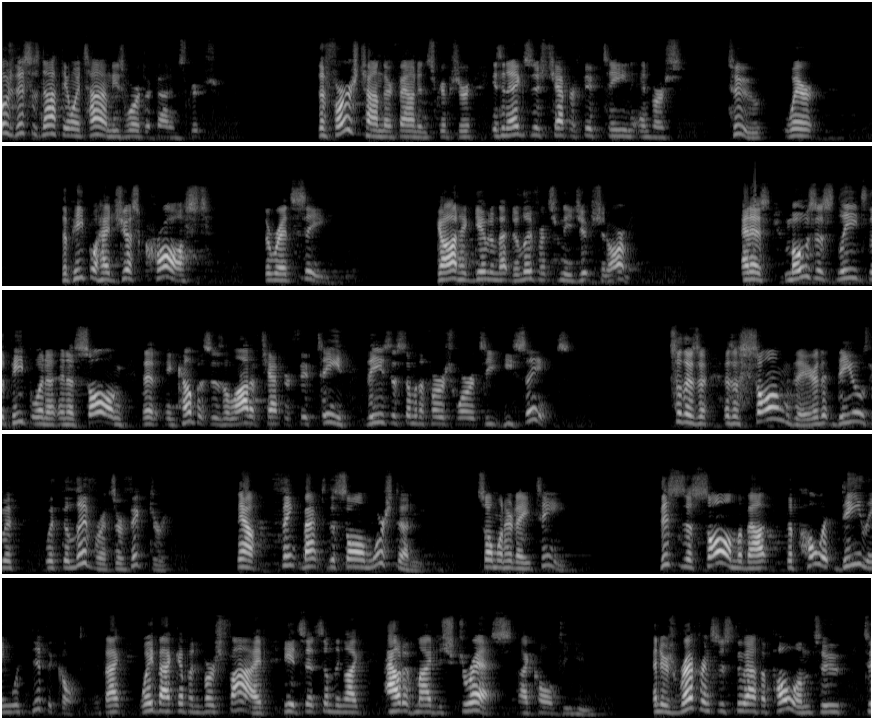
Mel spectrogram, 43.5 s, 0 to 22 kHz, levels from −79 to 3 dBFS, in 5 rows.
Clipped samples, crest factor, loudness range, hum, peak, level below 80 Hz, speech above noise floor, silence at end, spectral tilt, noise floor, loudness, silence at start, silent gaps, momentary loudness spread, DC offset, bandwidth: under 0.1%; 24 dB; 7 LU; none; -4 dBFS; -84 dBFS; 57 dB; 0 s; -3.5 dB/octave; -85 dBFS; -27 LUFS; 0 s; none; 15 LU; under 0.1%; 8.4 kHz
